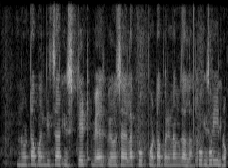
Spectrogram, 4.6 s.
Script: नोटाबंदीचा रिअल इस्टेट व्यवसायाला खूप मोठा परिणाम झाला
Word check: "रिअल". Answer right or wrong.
wrong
